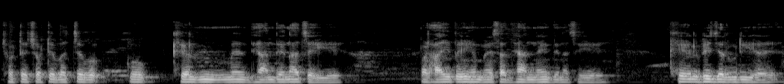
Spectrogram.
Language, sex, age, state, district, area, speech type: Hindi, male, 30-45, Uttar Pradesh, Prayagraj, rural, spontaneous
